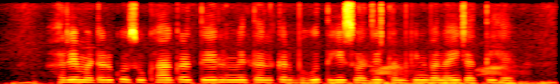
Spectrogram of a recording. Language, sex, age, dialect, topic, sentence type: Hindi, female, 18-24, Kanauji Braj Bhasha, agriculture, statement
